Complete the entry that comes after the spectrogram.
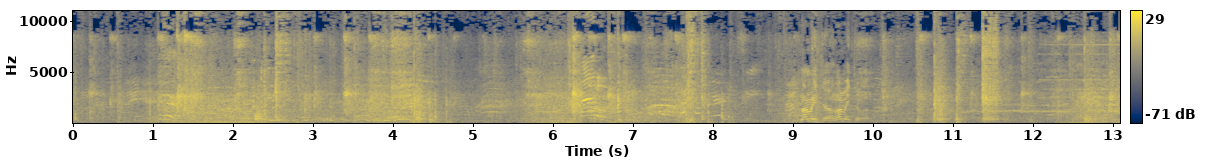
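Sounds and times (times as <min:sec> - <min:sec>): balls knocking and thudding: 0:00.0 - 0:13.0.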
